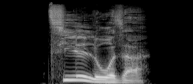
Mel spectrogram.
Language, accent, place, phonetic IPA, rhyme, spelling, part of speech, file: German, Germany, Berlin, [ˈt͡siːlˌloːzɐ], -iːlloːzɐ, zielloser, adjective, De-zielloser.ogg
- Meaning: 1. comparative degree of ziellos 2. inflection of ziellos: strong/mixed nominative masculine singular 3. inflection of ziellos: strong genitive/dative feminine singular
